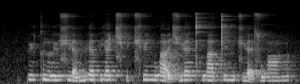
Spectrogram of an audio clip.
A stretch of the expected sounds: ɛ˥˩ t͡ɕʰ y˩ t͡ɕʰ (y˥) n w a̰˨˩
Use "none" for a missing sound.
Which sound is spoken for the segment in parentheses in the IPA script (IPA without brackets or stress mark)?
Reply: y˥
